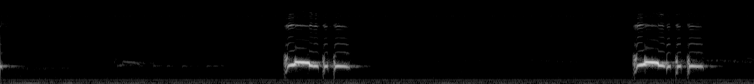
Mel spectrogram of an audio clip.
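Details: Local Indonesian zebra dove (perkutut) singing energetically as a lure song. Two loud cooing phrases about three and a half seconds apart. Each opens with a drawn-out coo and ends in a quick stutter of shorter notes over near silence.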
